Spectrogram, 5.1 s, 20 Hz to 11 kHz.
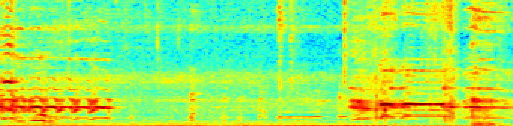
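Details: Crowing contest for kukuak balenggek chickens in Kota Solok, May 2024: moderate overlapping crows with clear stepped notes, a quieter gap with a few isolated tones, then a renewed bright crow near 3.5 seconds, over a humming background.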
